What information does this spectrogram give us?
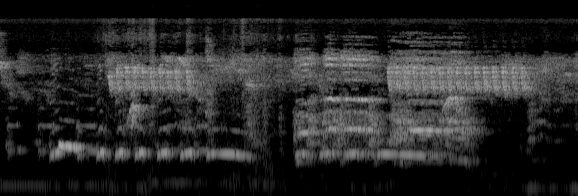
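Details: Zebra dove song played to make a quiet caged bird respond: a quick string of soft repeated coos, a pause, then a second cooing series mixed with high buzzing and other chattering birds.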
